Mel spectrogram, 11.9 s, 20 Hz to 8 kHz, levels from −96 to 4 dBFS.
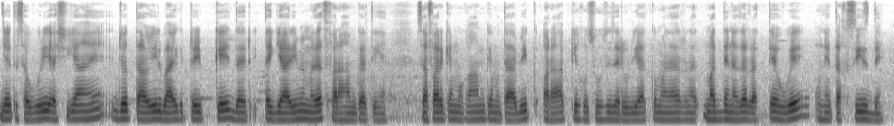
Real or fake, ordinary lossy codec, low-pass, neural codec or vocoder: real; none; none; none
